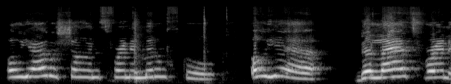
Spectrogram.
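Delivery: mocking fake friends. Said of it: "All of these friends coming back now".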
